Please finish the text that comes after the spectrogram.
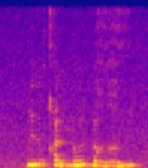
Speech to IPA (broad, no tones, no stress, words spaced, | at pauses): pirqʰer nurɡ͡bɘʁi̤ ʁi̤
